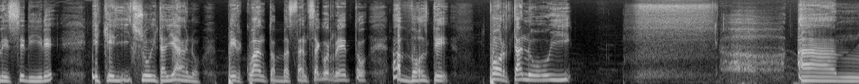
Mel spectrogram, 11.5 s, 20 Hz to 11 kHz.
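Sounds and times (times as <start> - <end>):
speech: 0.0 - 7.7, 10.7 - 11.4
loud sharp raspy nasal intake of breath: 0.8 - 1.2, 4.9 - 5.2, 8.3 - 10.6.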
